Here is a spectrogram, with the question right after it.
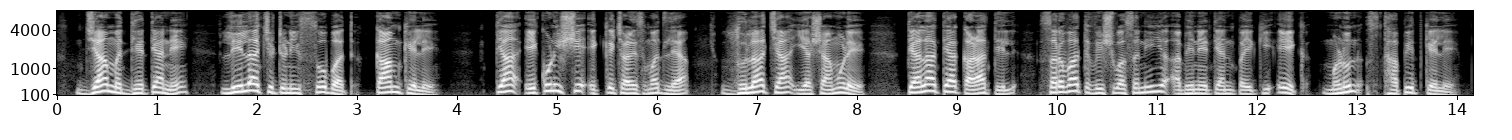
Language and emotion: Marathi, neutral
